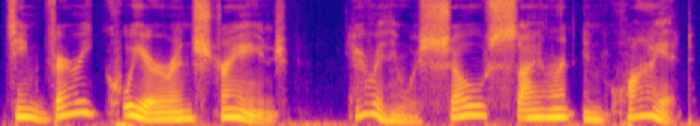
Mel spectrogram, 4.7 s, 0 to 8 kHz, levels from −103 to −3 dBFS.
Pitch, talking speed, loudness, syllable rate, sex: 140 Hz, 155 wpm, -17 LUFS, 4.5 syllables/s, male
